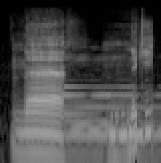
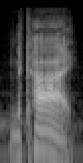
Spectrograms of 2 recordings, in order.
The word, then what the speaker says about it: Nakai: You must be Nikki? Nakai.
